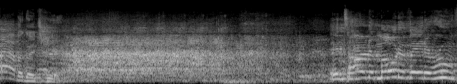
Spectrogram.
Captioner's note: audience laughing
